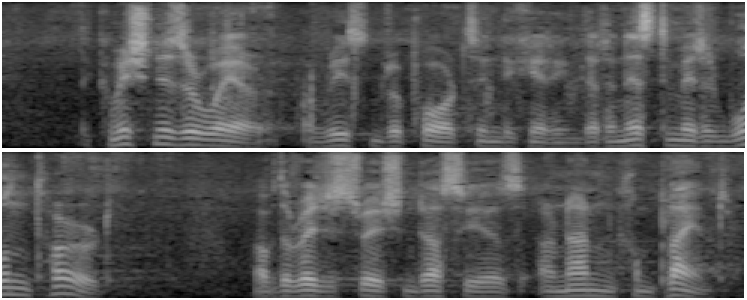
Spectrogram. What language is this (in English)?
English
